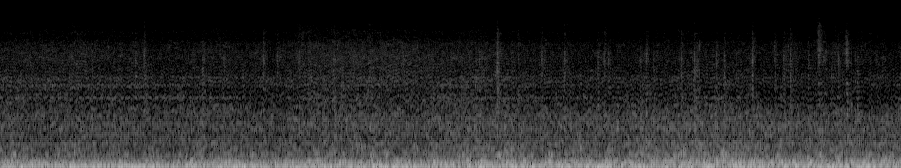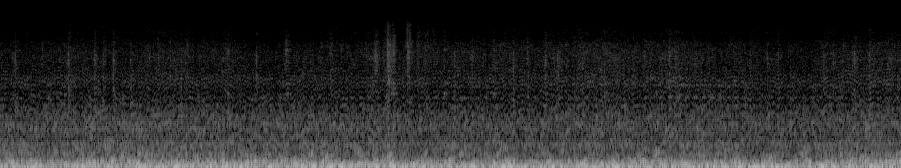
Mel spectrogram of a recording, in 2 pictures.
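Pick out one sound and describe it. A car drives steadily along a road, its engine and tyres rumbling low.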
